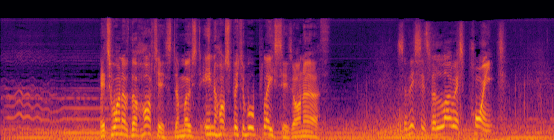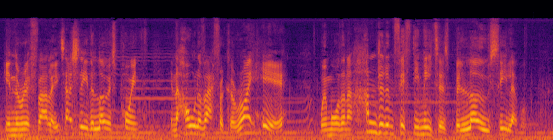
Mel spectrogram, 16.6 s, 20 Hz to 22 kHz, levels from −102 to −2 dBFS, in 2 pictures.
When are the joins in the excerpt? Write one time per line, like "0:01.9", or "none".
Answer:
0:09.8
